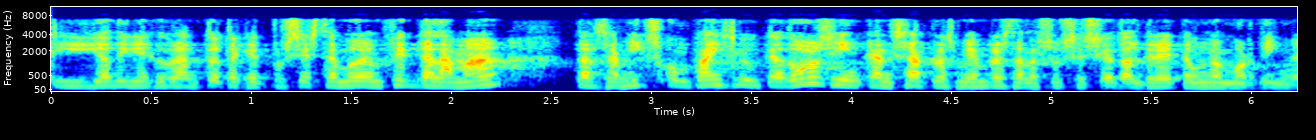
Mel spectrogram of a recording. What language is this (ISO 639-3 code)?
cat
